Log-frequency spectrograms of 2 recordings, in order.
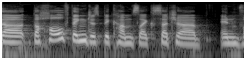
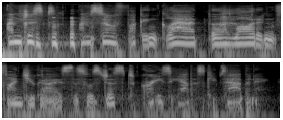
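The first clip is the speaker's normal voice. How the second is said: very quiet, soft, seductive audiobook narrator voice; 3 semitones lower, 10 dB quieter than usual. Retelling what a woman in a story said, in her sexy audiobook voice. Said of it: "she had like um kind of like a like a sexy audiobook voice".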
